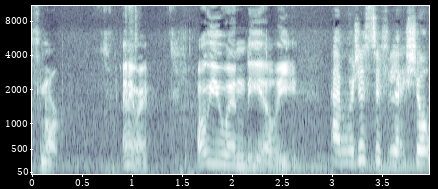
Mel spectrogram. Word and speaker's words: Oundle: And we're in, I don't know how you pronounce it, obviously. Undel. Undel. It's probably pronounced Fnorp. Anyway, Oundle.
